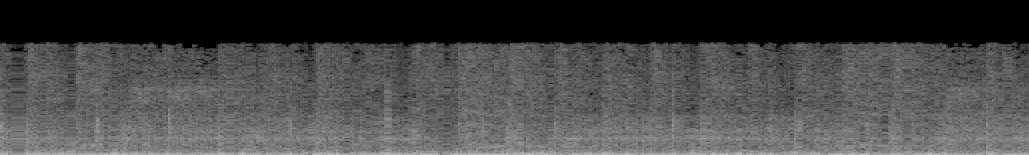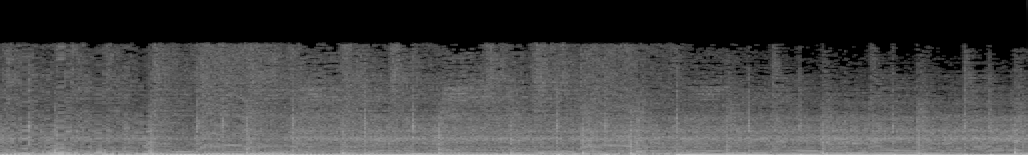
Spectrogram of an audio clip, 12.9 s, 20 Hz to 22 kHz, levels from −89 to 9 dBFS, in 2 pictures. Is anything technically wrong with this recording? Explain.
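Yes. From 0.005 to 7.37 s there is robotic sound from repeated short buffers. It is likely caused by audio arriving too slowly, with the last 5 ms looped to fill gaps and about half the material replaced. That imposes a rigid, metallic 200 Hz buzz over the sound.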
